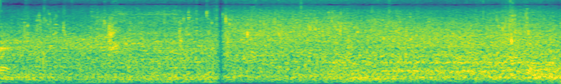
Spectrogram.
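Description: Steady wind noise on the microphone over choppy water lapping around a small boat.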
